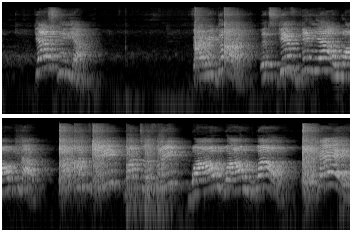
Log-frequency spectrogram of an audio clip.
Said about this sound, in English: Let's give Ninya a wow clap.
